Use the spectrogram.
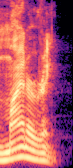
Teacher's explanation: minor 跟 in 有个连音叫 minoring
